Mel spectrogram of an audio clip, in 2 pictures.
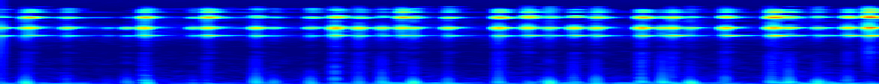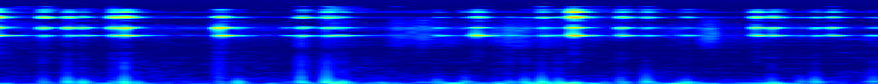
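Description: An upright, hollow amber (brown) glass bottle, its fill level unseen, is tapped rapidly with short fingernails and fingertips. The taps make quick, bright glassy clinks over soft low thumps, and each one rings briefly at a high pitch and fades almost at once.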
